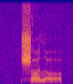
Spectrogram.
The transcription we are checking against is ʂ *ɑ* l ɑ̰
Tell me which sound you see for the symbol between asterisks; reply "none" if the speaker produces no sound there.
ɑ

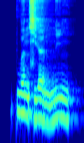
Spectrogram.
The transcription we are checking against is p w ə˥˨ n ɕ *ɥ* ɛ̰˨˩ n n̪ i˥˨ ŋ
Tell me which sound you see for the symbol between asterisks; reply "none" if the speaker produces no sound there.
j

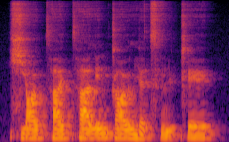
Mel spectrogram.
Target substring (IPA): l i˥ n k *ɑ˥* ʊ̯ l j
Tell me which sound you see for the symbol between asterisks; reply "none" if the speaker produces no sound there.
ɑ˥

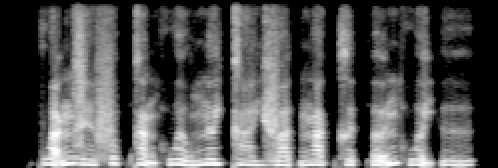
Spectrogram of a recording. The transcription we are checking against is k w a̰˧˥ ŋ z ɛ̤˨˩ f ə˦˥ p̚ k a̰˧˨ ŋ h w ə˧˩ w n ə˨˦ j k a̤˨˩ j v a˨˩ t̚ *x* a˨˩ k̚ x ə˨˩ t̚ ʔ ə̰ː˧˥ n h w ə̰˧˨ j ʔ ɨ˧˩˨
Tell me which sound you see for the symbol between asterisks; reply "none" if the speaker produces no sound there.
ŋ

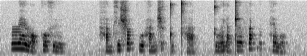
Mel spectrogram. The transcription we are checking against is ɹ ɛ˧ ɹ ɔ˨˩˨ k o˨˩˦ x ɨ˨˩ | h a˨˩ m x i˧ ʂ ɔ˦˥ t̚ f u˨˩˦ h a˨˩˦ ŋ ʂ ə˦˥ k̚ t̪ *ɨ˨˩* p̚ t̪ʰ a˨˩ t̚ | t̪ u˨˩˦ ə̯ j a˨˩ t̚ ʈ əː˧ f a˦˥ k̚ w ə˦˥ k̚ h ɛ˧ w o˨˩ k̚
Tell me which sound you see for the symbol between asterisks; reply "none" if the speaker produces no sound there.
ɨ˨˩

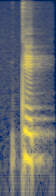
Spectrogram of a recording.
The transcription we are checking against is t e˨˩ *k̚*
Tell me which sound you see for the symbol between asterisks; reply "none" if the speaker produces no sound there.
k̚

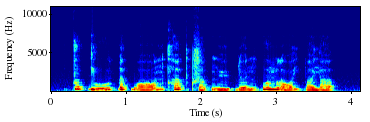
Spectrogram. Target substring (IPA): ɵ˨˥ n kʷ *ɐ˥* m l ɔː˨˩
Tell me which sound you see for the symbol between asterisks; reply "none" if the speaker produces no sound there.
ɐ˥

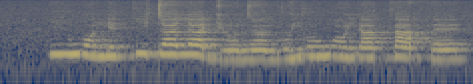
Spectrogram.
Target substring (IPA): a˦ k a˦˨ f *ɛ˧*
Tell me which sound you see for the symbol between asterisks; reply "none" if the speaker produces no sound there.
ɛ˧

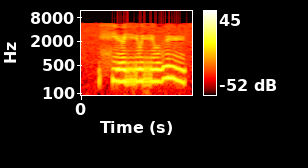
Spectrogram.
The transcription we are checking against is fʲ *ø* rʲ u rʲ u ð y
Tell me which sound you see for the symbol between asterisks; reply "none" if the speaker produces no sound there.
ø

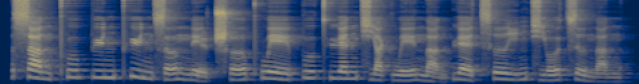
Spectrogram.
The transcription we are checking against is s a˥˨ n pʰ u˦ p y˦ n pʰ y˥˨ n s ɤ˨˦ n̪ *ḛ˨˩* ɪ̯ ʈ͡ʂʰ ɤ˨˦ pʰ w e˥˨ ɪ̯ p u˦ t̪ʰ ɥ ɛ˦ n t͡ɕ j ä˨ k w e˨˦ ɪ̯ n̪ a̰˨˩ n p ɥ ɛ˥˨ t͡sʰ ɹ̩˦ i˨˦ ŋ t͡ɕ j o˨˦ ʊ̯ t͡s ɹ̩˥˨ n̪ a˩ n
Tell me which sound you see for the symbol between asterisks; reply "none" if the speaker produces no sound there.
ḛ˨˩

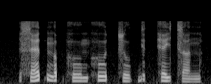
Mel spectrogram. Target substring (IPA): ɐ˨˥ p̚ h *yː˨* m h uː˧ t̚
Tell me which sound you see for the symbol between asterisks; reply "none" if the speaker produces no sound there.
uː˨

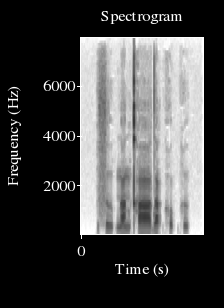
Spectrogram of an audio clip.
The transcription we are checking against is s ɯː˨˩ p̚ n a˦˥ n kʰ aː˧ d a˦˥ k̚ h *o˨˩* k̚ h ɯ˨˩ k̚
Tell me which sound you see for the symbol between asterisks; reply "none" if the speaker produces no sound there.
o˨˩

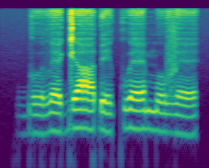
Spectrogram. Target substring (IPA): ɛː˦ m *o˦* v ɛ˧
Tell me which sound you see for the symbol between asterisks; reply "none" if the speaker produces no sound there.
o˦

